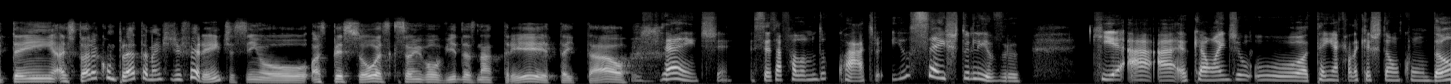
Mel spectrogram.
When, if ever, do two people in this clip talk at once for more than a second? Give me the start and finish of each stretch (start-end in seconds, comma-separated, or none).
none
